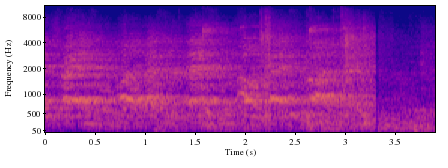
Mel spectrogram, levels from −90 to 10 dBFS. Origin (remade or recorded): recorded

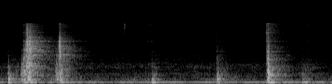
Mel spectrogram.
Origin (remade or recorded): remade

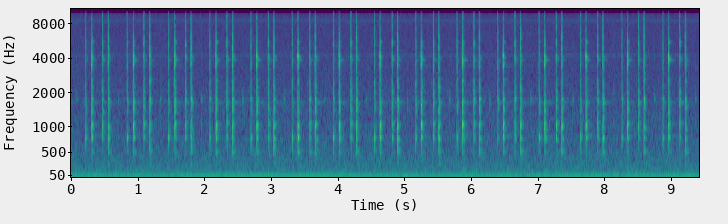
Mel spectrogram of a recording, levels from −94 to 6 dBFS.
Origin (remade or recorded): recorded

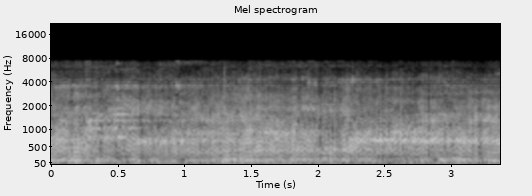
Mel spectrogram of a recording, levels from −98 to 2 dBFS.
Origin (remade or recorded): remade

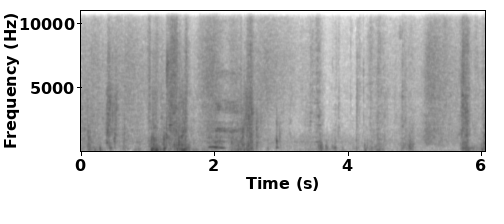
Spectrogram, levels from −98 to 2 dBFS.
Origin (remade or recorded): recorded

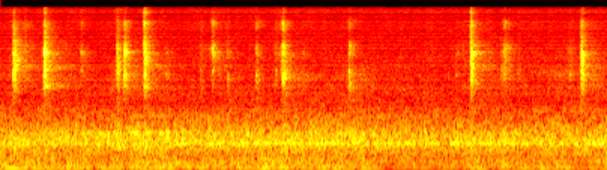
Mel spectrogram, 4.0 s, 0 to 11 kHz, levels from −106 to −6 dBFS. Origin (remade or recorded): remade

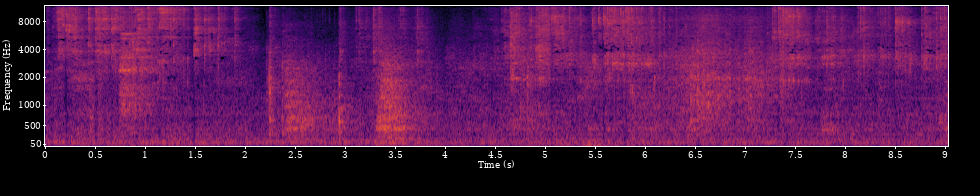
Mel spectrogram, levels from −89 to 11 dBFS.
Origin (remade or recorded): recorded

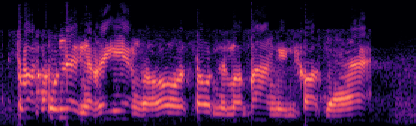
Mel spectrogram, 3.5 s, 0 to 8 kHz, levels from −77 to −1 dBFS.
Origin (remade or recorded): recorded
